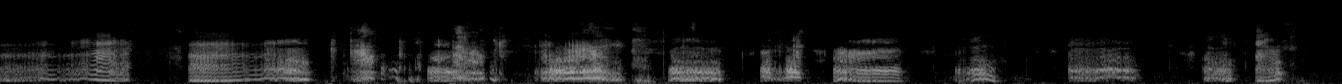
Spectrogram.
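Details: Miniature Pinscher growling in a small room, a string of harsh, throaty bursts of varying length broken by brief gaps, around ten in all, loud and rasping throughout.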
